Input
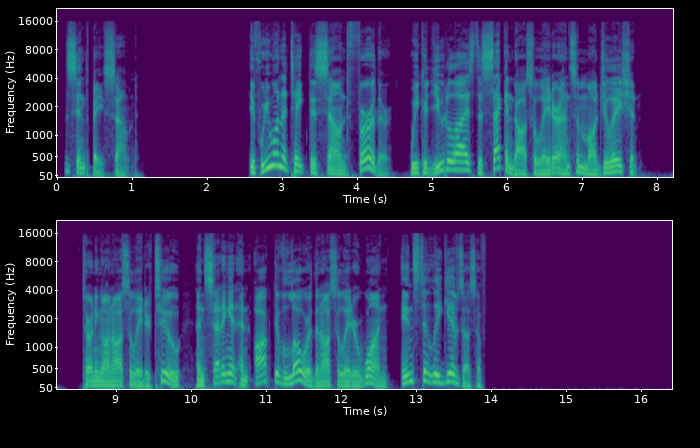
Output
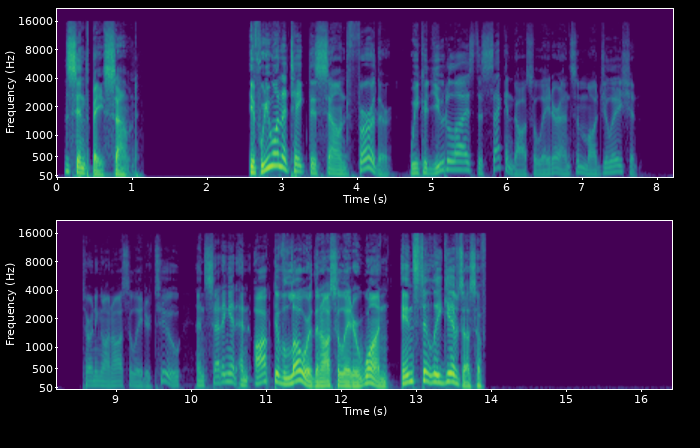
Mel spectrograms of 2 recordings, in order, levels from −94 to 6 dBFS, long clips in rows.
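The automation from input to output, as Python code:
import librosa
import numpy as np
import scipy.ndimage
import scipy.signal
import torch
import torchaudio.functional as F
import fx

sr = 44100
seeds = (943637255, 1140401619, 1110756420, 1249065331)

y = fx.gain(x, sr, db=fx.line((2.69, 10.0), (3.64, -1.5), (5.01, -1.5), (5.8, -13.0), (9.63, -13.0), (10.54, -1.0), (11.18, 9.0)))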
